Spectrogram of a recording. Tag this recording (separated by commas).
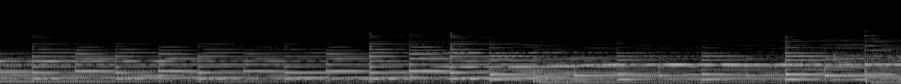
Music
